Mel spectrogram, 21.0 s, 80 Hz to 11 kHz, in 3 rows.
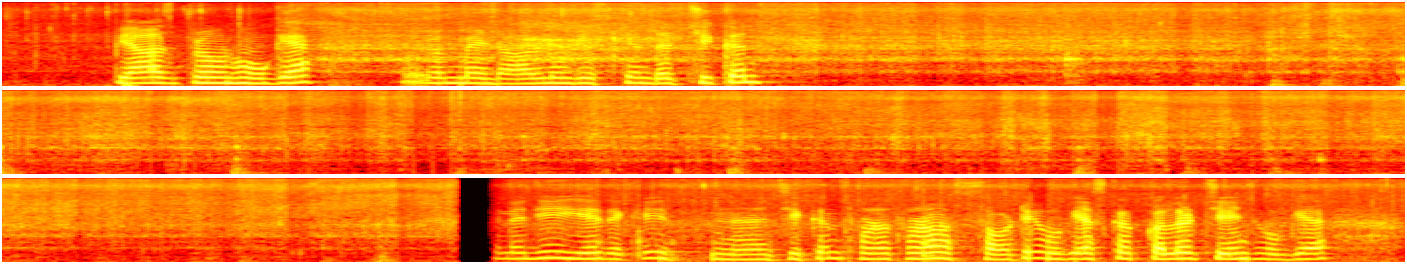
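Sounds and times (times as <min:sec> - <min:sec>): chicken sizzling in oil: 0:00.0 - 0:16.4, 0:17.0 - 0:21.0
spoon scraping a pan: 0:01.6 - 0:16.3.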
